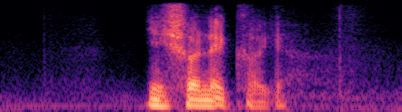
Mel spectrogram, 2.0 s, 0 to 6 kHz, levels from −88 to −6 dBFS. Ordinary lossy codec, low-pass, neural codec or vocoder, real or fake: none; 5.4 kHz; codec, 16 kHz in and 24 kHz out, 0.4 kbps, LongCat-Audio-Codec, fine tuned four codebook decoder; fake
